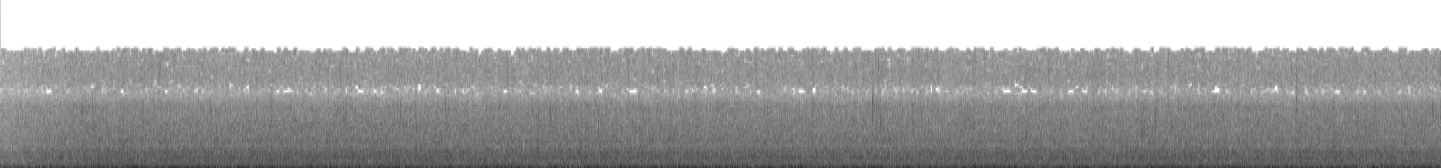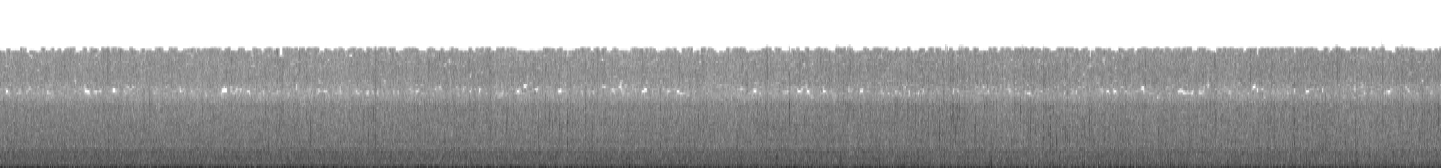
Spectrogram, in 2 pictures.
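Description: Heavy rain pouring down steadily: a dense, even hiss of downpour on tiled roofs and a wet paved road.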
